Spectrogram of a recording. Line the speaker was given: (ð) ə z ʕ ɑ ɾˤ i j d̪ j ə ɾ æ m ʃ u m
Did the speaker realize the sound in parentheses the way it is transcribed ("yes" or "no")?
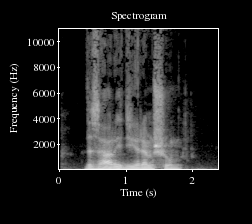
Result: yes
